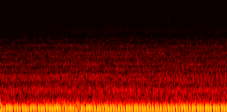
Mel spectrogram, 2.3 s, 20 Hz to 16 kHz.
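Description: Close by, a nearly new New Holland T580B tractor, rated at 55 horsepower with a 2200 kg lift capacity and carrying a leveling blade, idles with a steady low pulsing engine rumble and a brief faint knock midway.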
